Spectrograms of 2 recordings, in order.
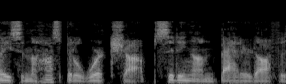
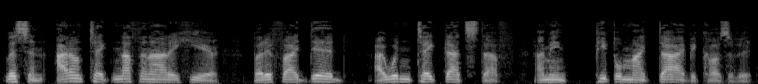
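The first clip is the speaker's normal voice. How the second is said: put-on nervous Jersey accent, higher and louder; 8 semitones higher, 7 dB louder than usual. A narrator's reading. Worker denying to detectives, higher louder Jersey accent. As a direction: keep the Jersey accent, insisting he knows nothing. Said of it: "his Jersey accent as thick as mayonnaise".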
